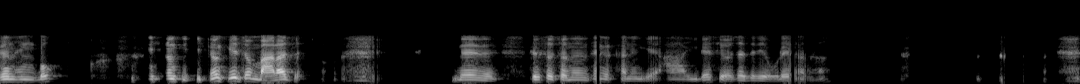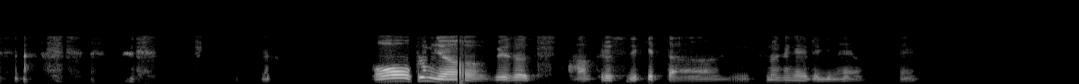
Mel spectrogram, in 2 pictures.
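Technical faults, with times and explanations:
3.71–3.81 s, 5.96–6.04 s, 7.89–8.16 s, 10.02–10.26 s and 15.37–15.46 s, packet loss on an ADPCM call: the speech drops into hard-edged silent gaps, from a single 40 ms hole to a 180 ms loss broken up across 300 ms, and each time comes back with brief roughness. Handfuls of packets went missing on this 32 kbit/s G.726 line, which carries roughly 250 Hz to 3.7 kHz. The ADPCM decoder's predictor and step size then no longer matched the sender's and took tens of milliseconds to realign.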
